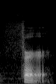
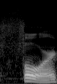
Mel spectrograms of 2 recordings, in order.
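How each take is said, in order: First: The word has a weak, reduced vowel. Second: The word has a full, clear vowel. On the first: "turns into fur" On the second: "for turns into"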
